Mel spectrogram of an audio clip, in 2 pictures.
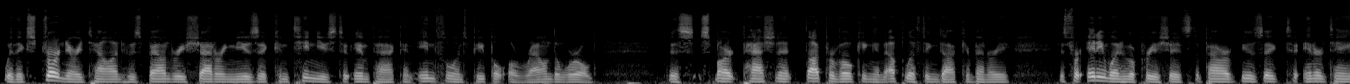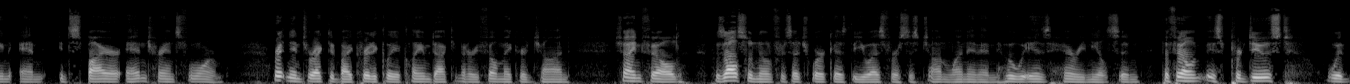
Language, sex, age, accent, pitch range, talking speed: English, male, 40-59, American, 115-135 Hz, 155 wpm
